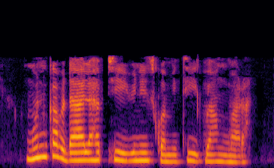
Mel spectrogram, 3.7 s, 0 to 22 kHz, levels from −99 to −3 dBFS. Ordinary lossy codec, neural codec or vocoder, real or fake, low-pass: AAC, 32 kbps; none; real; 5.4 kHz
